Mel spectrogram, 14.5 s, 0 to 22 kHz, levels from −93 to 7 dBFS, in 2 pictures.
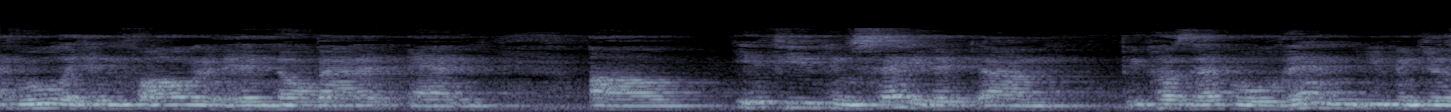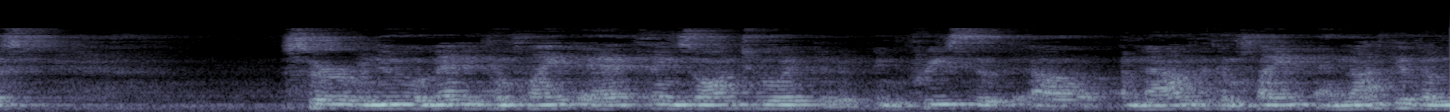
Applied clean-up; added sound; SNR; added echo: none; none; none; reverberation time 0.6 s.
